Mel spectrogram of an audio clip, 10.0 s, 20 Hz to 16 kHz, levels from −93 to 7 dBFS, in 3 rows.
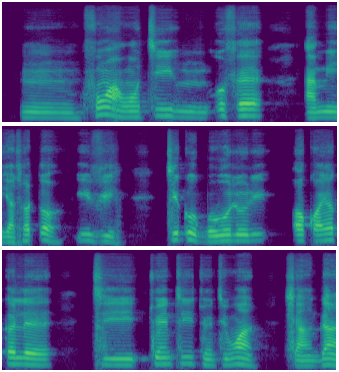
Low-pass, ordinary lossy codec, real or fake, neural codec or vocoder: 14.4 kHz; none; fake; codec, 44.1 kHz, 7.8 kbps, DAC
